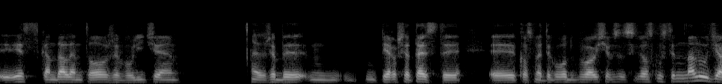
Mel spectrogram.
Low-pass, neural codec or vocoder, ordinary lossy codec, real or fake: 7.2 kHz; none; none; real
